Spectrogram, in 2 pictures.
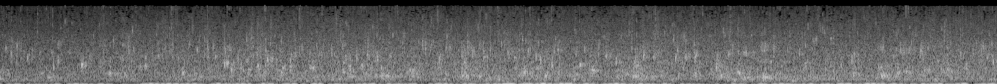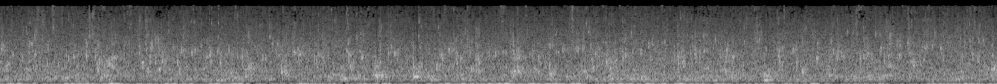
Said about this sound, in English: The other thing, too, is the sound of melt. And that can have a different inventory, whether you're hearing melt from a perspective of underwater, where you have the cavitation of bubbles, billions of bubbles popping.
